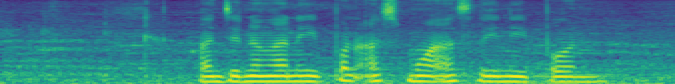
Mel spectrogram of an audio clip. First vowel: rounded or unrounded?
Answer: unrounded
